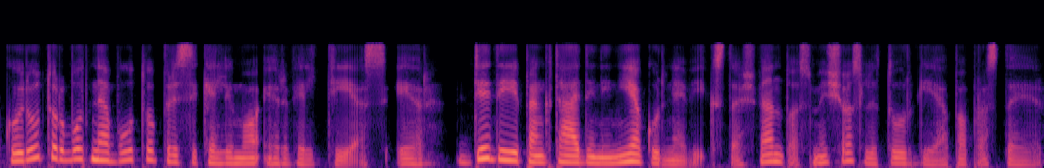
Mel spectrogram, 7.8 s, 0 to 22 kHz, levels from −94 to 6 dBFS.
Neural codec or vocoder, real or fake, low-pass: codec, 16 kHz, about 1 kbps, DyCAST, with the encoder's durations; fake; 7.2 kHz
